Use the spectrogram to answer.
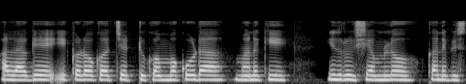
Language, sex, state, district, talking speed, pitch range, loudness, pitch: Telugu, female, Andhra Pradesh, Krishna, 140 wpm, 210-220 Hz, -13 LUFS, 215 Hz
